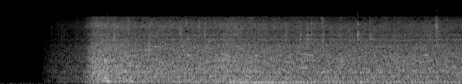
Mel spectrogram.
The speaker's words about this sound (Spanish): Es el sonido de la fuerte tromba de agua que caía en parte de la comarca coruñesa en la tarde-noche de lunes y que causaba graves incidencias.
